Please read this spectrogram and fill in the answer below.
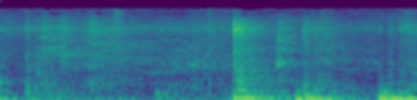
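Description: Dull knocks and thumps against a hollow plastic play-structure tube, with three heavier thumps in the second half.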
